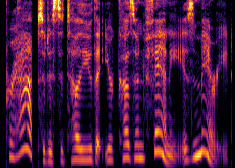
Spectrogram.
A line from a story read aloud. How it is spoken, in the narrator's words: said Mrs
